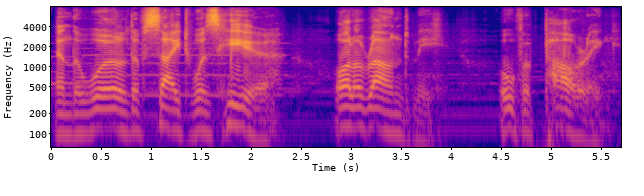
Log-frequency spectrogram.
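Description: A slow, earnest young man in love. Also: lowish voice. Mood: wistful narration. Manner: earnest, yearning, tender. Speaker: narrator and lead. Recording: lo-fi old radio recording with music.

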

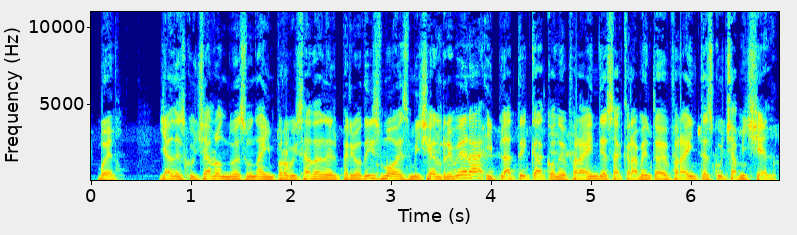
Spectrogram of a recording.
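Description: A man hosting a radio call-in show, brisk and defensive with callers. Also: fairly high pitch, slight background noise.

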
